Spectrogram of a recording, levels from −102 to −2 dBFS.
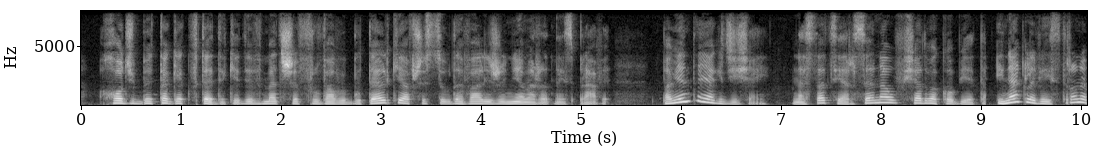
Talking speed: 180 wpm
